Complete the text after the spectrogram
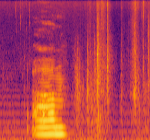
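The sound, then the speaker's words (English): A short hummed vocal tone, then a run of quick, crisp rustles and flicks as the last pages of a notebook are handled, uneven and fairly soft. “Sorry about the loud, it's probably loud paper noises.”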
